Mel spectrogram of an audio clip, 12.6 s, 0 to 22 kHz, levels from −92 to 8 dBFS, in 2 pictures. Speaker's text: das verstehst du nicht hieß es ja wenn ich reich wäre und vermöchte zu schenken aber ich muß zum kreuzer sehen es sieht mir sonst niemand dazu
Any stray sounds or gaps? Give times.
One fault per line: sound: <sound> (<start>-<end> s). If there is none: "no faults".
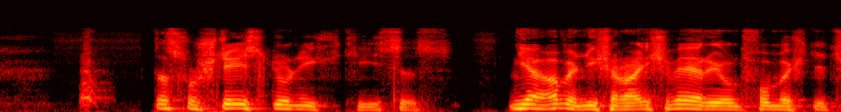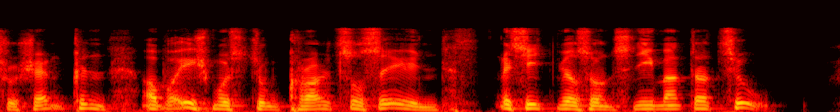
sound: bark (0.6-0.9 s)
